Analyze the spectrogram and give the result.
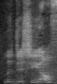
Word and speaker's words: L'addition: L'addition, s'il vous plaît. – L'addition. – L'addition. – L'addition, s'il vous plaît. – Right. The L follows into, like, addition.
